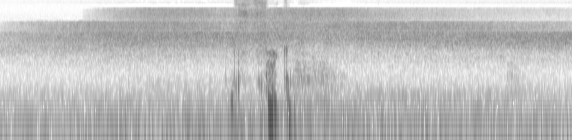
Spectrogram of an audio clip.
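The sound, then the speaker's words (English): Steady sizzling like meat searing on a hot grill, a continuous bright crackling hiss throughout, briefly overlaid by a short spoken phrase near the middle. “I want you to hear me sizzle.”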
